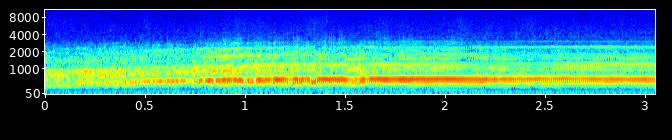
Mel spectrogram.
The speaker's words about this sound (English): As more Eloi enter the dark chamber beyond the doors, the siren spikes on top retract, and the doors start to close, with Wina inside.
